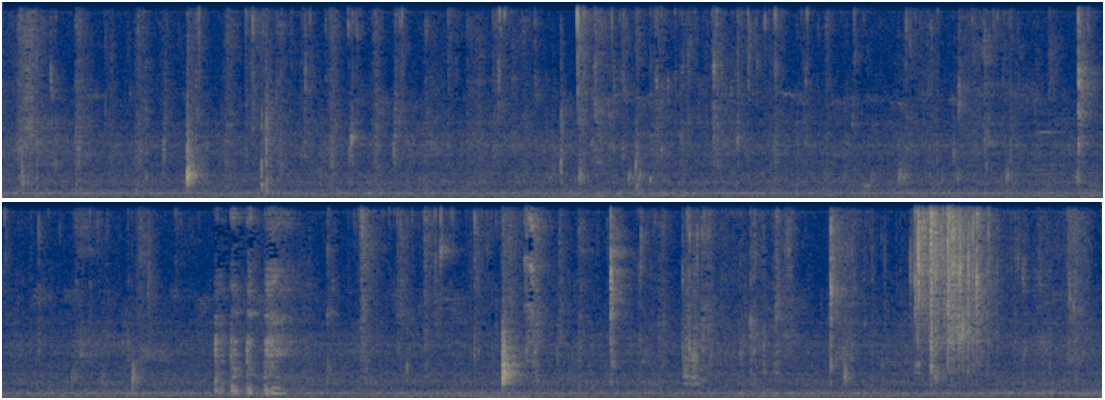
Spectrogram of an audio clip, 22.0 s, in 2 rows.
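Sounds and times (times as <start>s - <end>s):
steady low hum: 0.0s - 22.0s
crunchy chewing: 14.2s - 22.0s.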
